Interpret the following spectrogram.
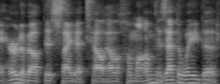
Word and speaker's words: Tall el-Hammam: was when I heard about this site at Tel el-Hammam. Is that the way to pronounce it? Yes, Tal el-Hammam.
